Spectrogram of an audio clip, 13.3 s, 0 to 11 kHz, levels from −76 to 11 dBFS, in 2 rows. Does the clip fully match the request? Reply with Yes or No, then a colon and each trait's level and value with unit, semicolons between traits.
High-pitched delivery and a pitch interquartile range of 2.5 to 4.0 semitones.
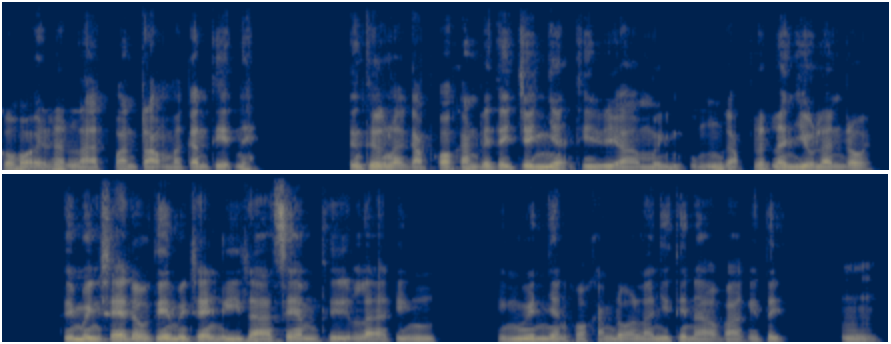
No: low, 120 Hz; average, 3.6 semitones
